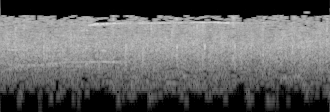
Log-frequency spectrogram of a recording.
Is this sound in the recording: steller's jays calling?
no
